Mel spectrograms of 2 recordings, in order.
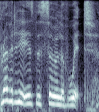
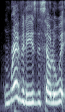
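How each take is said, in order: First: It is said in an ordinary accent. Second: It is said in a Cockney accent.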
